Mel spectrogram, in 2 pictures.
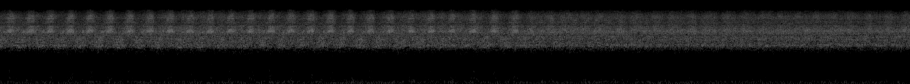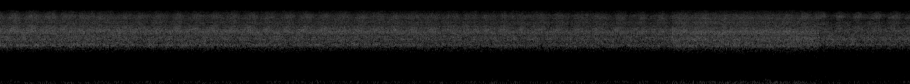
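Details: Oily Cicadas (Abura Zemi) and Bear Cicadas (Kuma Zemi) fill a tree in Toyohashi City, Japan, producing a loud, high, hissing buzz; the first five seconds pulse rapidly, about two or three beats per second, before settling into a steady, unbroken drone.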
